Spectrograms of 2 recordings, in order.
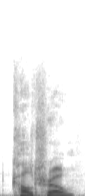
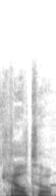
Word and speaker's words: Calto: Caltro. Did I say it right? Calto. You're close. Calto.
